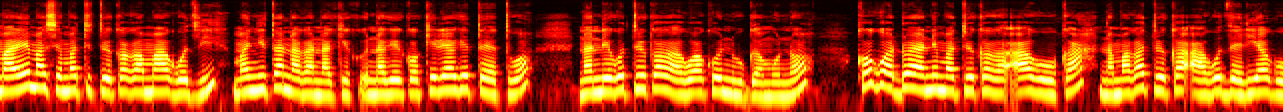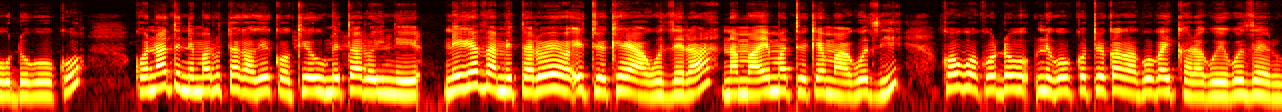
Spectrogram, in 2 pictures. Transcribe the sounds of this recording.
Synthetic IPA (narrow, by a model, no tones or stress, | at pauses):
maɾemasjɔmatitwekaɣamaɣoðimaɲitanaɣanaɣekɔkeɾeaɣetɛtwɔ | naneɣotwekaɣaɣwakonuɡamonɔ | kɔɣwɔdoajanematwekaɣaʔaɣokanamaɣatwekaʔaɣoðɛɾiaɣodoɣoːko | kɔnaːtenemaɾutaɣaɣekɔkeumetaɾɔine | neɣɛðametaɾɔejɔetwekɛjaɣoðɛɾanamaematwekɛmaɣoði | kɔɣwɔkodoneɣokotwekaɣaɣoɣaikaɾaɣweɣoðɛɾo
